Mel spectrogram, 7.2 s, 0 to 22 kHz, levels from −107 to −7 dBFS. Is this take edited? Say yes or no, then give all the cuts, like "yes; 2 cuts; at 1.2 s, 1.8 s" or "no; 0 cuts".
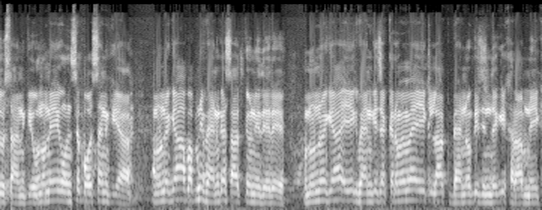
no; 0 cuts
